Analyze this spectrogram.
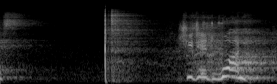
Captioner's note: palms smack; audience laughing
